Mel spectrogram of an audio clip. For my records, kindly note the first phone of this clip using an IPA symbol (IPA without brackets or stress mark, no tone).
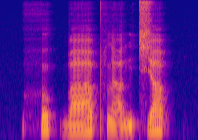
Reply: h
